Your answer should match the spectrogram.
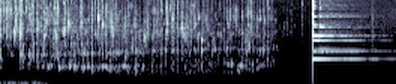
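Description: A drink is poured into a glass in a steady gurgling stream for a few seconds, then stops, followed by a sharp clink of glass ringing out clearly.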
